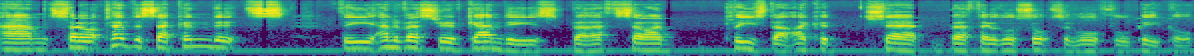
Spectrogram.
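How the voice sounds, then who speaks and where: With a British accent, a man speaks at a moderate pace in a somewhat breathy, medium-pitched voice with ordinary pitch variation. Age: 60s. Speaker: chess columnist and grandmaster. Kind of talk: video lesson on chess games. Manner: hesitant, lots of ums and restarts.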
